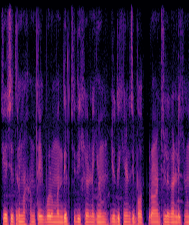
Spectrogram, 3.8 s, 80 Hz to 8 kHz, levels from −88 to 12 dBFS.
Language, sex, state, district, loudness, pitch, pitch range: Hindi, male, Uttarakhand, Uttarkashi, -18 LUFS, 100 Hz, 100-105 Hz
